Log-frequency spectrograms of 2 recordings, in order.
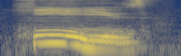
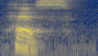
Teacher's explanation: Esto no suena como S. Suena como una abeja. Es zzz. So, he's. No es hes.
